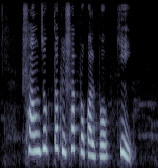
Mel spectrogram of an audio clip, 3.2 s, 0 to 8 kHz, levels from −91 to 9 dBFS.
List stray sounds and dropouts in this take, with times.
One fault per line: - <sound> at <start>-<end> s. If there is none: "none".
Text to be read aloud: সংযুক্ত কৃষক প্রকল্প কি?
none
